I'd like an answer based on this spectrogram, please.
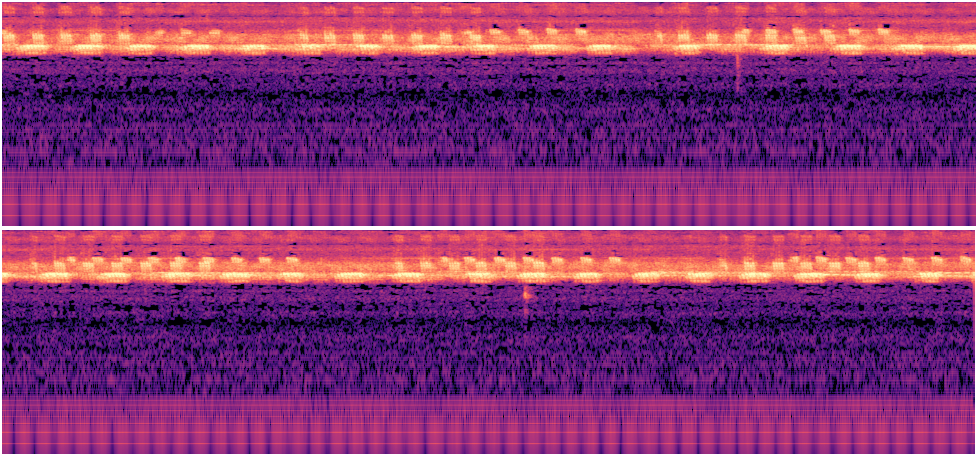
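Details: Autumn insect chorus of crickets and other insects: a steady high trilling band with pulsed chirps layered above it, overlapping voices repeating roughly twice per second, over a low constant hum.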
